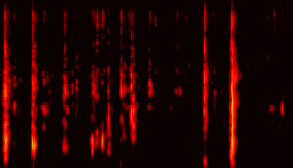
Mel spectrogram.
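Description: Tarot cards clicking and tapping as a hand handles the deck: a string of short, irregular clicks, the loudest about three and a half seconds in.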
